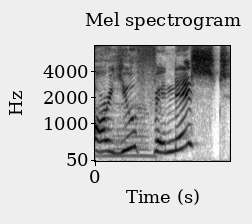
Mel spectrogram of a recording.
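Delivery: mock loud outburst. Retelling a confrontation in front of the other moms: imitating own loud outburst. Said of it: "I was loud".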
